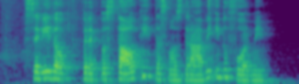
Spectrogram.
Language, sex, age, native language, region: Slovenian, female, 30-49, Slovenian, Savinja region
